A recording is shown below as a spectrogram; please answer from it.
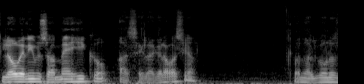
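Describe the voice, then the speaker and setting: There is audible room echo around this man's voice. He speaks at a fairly quick pace. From Mexico, Yucatán (Mérida). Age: 70s. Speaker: retired tenor singer. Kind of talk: radio interview.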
